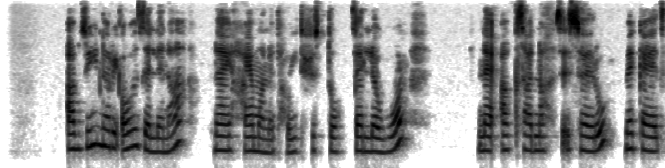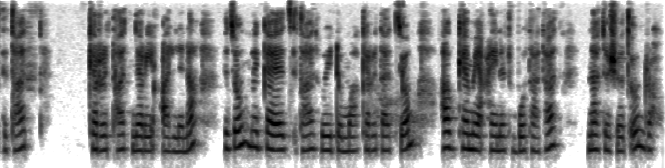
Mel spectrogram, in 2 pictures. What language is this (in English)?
Tigrinya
